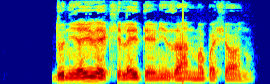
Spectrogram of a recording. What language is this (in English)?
Phalura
